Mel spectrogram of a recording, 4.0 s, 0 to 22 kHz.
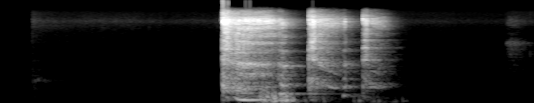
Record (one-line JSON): {"cough_length": "4.0 s", "cough_amplitude": 32768, "cough_signal_mean_std_ratio": 0.36, "survey_phase": "alpha (2021-03-01 to 2021-08-12)", "age": "18-44", "gender": "Female", "wearing_mask": "No", "symptom_none": true, "symptom_onset": "12 days", "smoker_status": "Never smoked", "respiratory_condition_asthma": false, "respiratory_condition_other": false, "recruitment_source": "REACT", "submission_delay": "1 day", "covid_test_result": "Negative", "covid_test_method": "RT-qPCR"}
